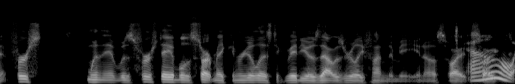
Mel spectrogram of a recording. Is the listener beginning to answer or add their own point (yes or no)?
yes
